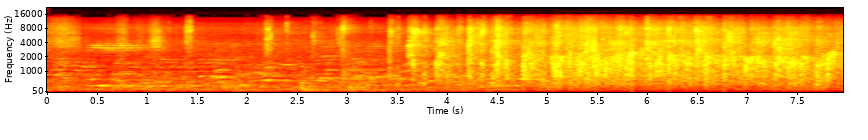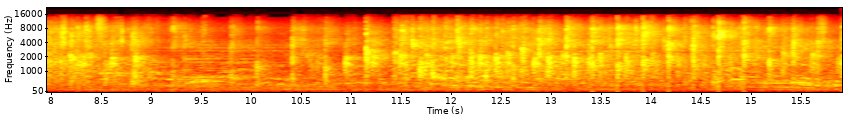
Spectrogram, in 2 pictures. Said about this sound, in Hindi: हम लोग ताली बजाते हैं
